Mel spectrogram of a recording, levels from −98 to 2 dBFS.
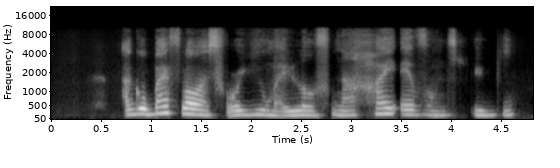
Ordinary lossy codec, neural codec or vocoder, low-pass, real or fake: none; codec, 16 kHz in and 24 kHz out, 0.9 kbps, LongCat-Audio-Codec, fine tuned four codebook decoder; 9.9 kHz; fake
